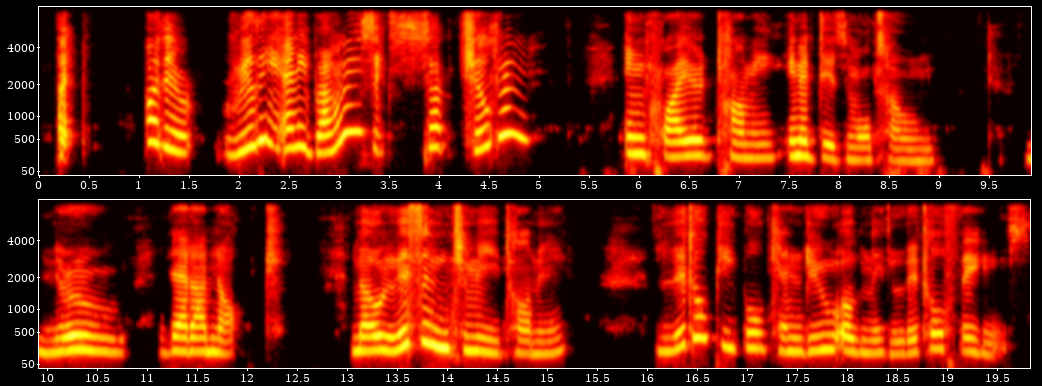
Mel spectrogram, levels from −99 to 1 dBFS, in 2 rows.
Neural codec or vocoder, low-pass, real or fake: codec, 44.1 kHz, 3.4 kbps, Pupu-Codec; 7.2 kHz; fake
